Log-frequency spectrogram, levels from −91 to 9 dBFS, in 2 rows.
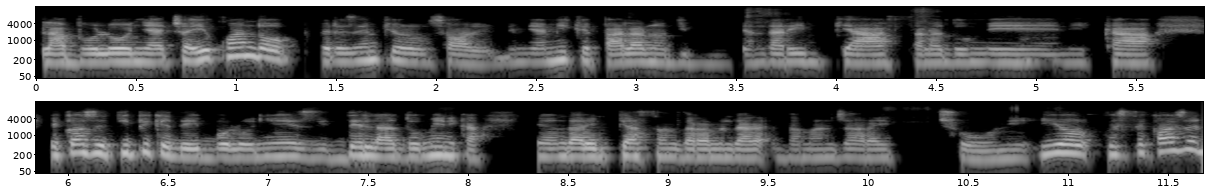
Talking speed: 200 wpm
